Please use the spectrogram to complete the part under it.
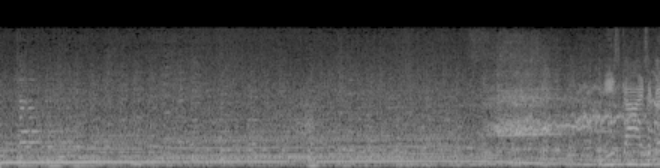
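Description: Car tires skidding in the rain in the Mafia video game set in Chicago: a steady engine drone and screech run for several seconds, and a brighter swell comes near the end as the car wrecks. Game sounds continue underneath.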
